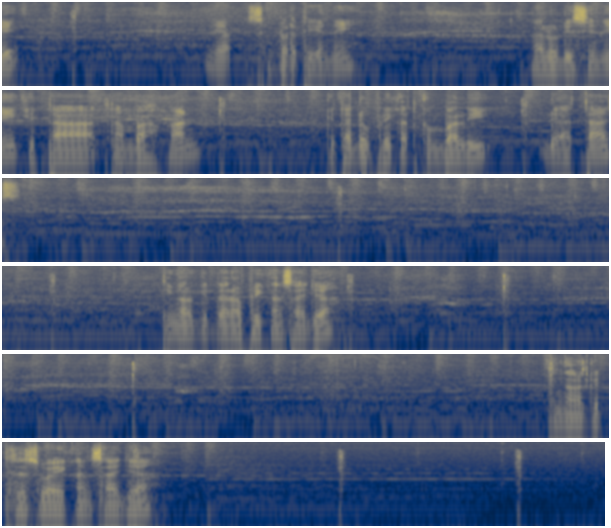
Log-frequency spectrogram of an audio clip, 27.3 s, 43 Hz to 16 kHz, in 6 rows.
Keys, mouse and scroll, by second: 0.4 click, 0.5-7.0 drag, 7.0 ctrl+z, 7.5 ctrl+d, 8.4-12.8 drag, 12.8 z, 13.9-19.1 drag, 20.3 Insert, 22.2-27.2 drag.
